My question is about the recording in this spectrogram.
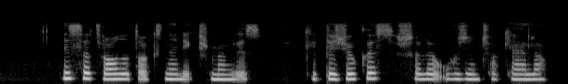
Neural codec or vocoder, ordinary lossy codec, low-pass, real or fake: none; Opus, 16 kbps; 7.2 kHz; real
